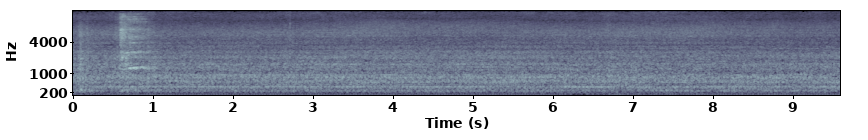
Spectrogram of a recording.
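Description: A train standing on the track below, humming steadily as it idles, with one short high-pitched squeal just under a second in.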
